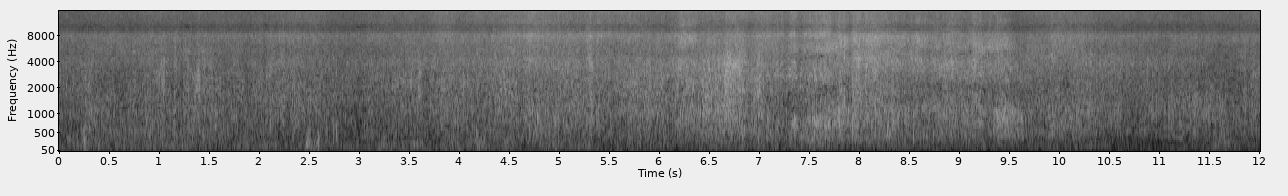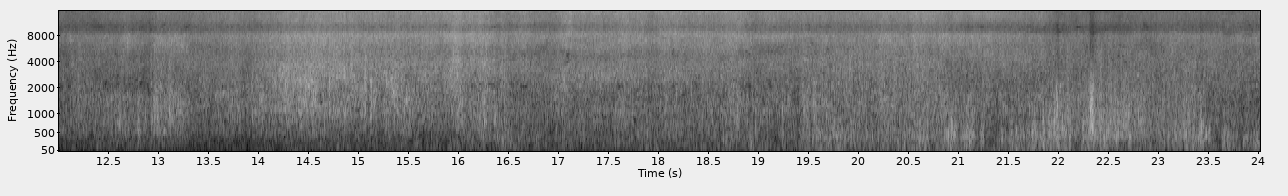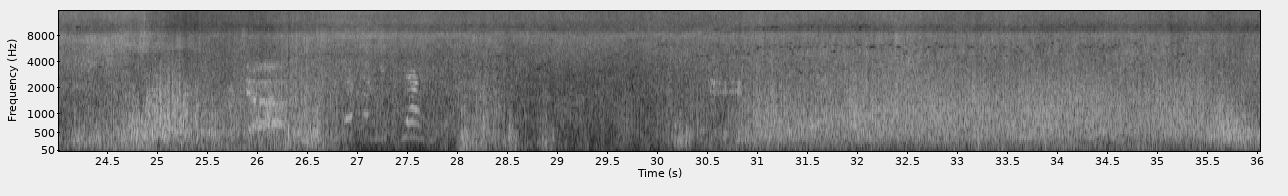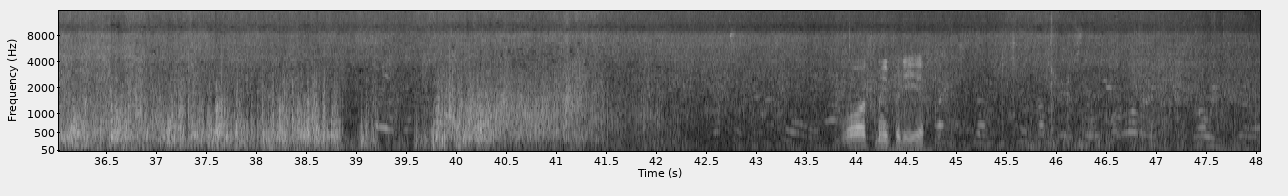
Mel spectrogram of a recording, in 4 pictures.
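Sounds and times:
skis hissing on snow: 0.1 - 48.0
wind buffeting microphone: 14.3 - 48.0.

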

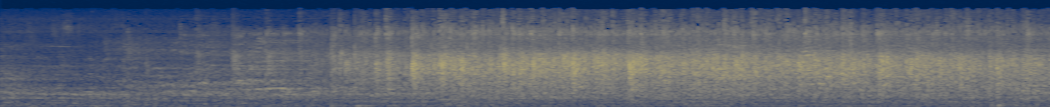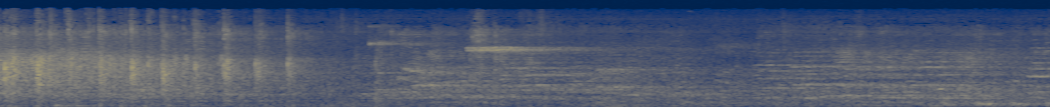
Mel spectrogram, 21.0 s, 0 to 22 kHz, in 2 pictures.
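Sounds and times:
spectators clapping: 2.2 - 14.0.

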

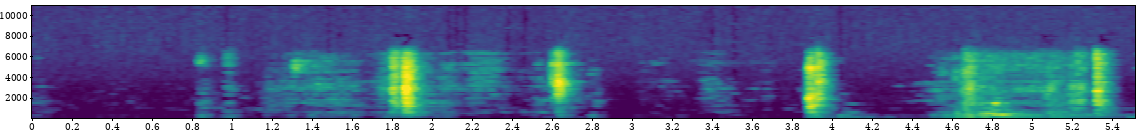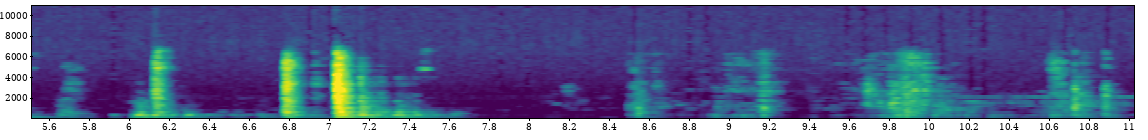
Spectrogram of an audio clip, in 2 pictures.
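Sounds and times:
knocks and thumps: 5.9 - 7.7.

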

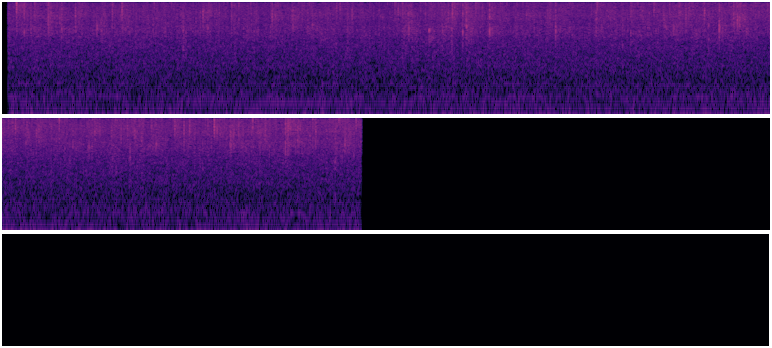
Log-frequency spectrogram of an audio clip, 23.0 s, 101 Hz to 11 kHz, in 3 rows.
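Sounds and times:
rain pattering on surfaces: 0.1 - 11.3.

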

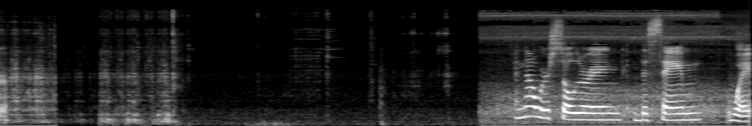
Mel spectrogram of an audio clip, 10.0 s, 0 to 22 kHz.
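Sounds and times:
jeweller's saw scraping metal: 0.0 - 2.7.

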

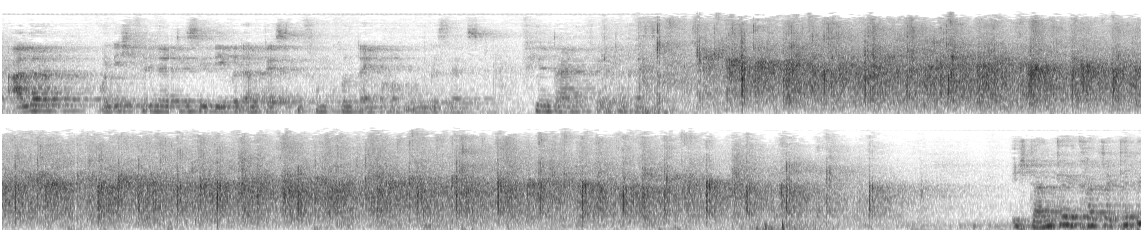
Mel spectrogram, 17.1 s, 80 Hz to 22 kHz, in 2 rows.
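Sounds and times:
audience applauding: 4.9 - 15.6.

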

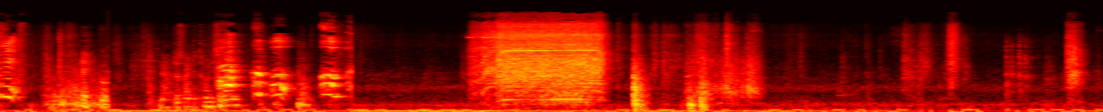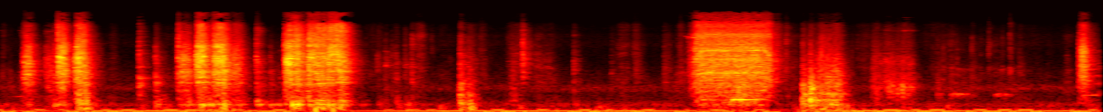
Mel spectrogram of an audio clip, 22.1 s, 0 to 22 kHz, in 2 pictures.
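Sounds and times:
power drill bursts: 4.7 - 6.2, 13.9 - 14.6, 18.0 - 18.9.

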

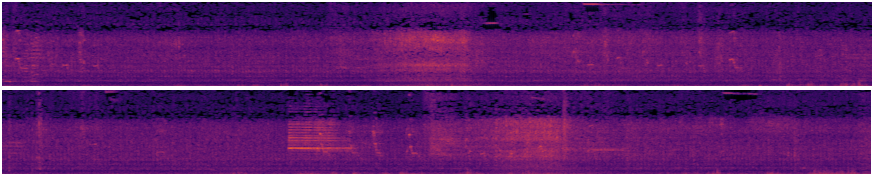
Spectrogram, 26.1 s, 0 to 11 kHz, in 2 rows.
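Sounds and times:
heavy vehicle engines rumbling: 0.0 - 26.0.

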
